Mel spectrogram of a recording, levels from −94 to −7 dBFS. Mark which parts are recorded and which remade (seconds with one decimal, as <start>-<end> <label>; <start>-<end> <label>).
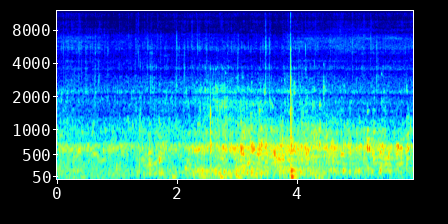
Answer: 0.0-1.6 remade; 1.6-2.7 recorded; 2.7-5.9 remade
